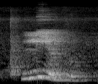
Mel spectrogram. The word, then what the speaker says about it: livro: Vamos dar um exemplo aqui da palavra livro. Quando eu falo a palavra livro, qual é a sílaba que eu falei com mais intensidade, com mais força?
